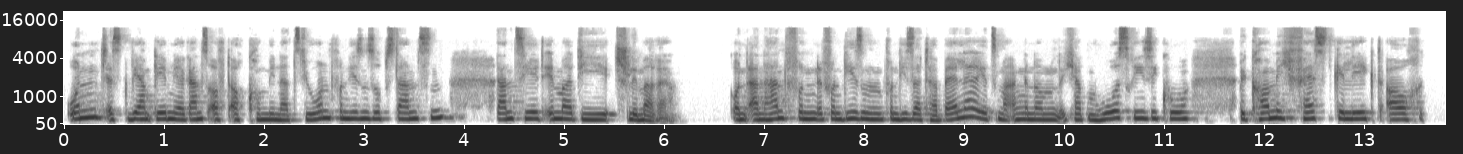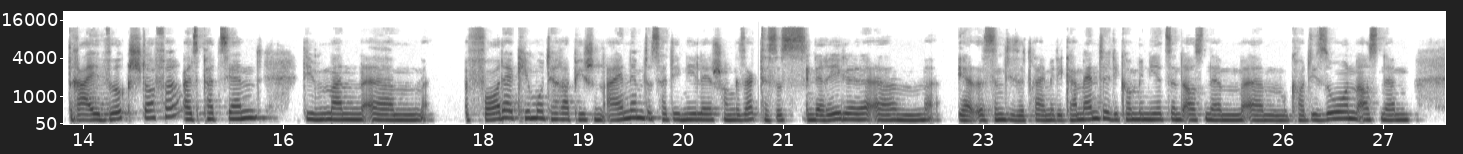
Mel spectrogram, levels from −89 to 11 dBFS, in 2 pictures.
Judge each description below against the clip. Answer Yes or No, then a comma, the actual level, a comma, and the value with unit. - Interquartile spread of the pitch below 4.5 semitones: Yes, average, 2.8 semitones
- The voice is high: Yes, high, 205 Hz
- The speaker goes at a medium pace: Yes, average, 165 wpm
